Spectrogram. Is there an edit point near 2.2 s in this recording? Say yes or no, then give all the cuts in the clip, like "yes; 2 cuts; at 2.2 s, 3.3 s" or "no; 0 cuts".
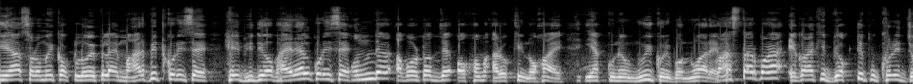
no; 2 cuts; at 3.5 s, 7.2 s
